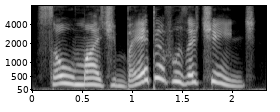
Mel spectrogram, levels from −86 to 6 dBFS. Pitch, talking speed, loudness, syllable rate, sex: 255 Hz, 155 wpm, -15 LUFS, 4.0 syllables/s, female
